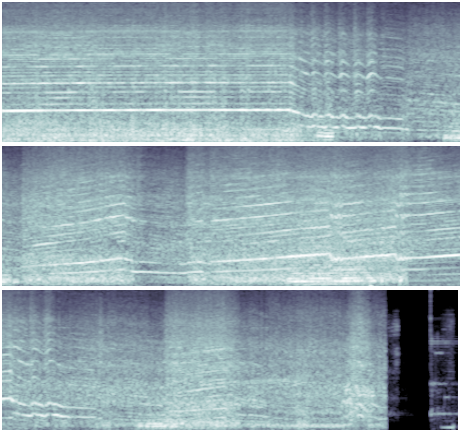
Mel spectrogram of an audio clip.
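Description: A racing car engine screams at high revs, rising and falling as it shifts gears and brakes into corners.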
